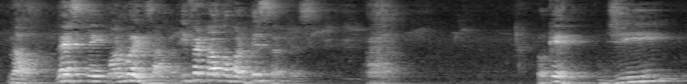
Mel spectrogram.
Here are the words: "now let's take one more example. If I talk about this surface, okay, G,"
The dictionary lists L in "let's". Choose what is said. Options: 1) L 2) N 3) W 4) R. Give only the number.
1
